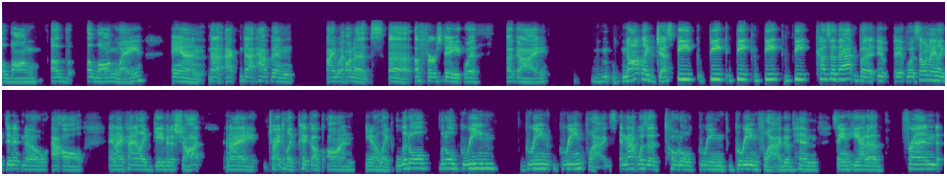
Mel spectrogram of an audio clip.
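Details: Person who stutters, speaking as a panelist introducing a session on dating and stuttering; repetitions audible; stuttering.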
